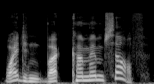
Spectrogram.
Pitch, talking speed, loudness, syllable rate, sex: 170 Hz, 195 wpm, -18 LUFS, 4.6 syllables/s, male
